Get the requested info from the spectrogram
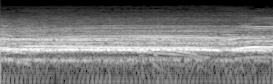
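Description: A group of people shouting together in one long, held cheer, many voices at once; near the end a second drawn-out shout begins and slowly falls in pitch.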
